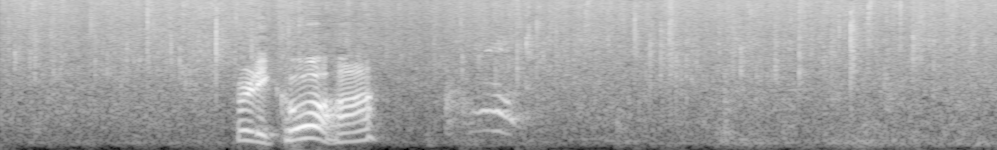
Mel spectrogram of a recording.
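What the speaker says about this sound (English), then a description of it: "what do you think of all that rain?" Steady rain falls outdoors in a dense, even patter that fills the whole stretch, with a person speaking briefly over it near the start.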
